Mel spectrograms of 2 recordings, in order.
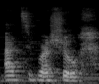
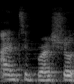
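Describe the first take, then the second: First: It is said with native Lithuanian sounds. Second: It sounds like the English words anti pressure. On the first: The speaker calls it right. "it's anti-pressure" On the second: The speaker calls it wrong. "It's not anti-pressure"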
